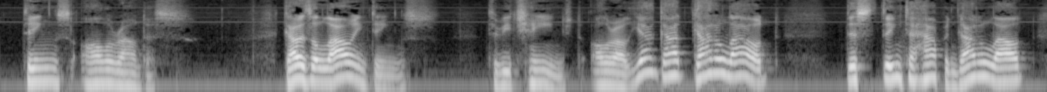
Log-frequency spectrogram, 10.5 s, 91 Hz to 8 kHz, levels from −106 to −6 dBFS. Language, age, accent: English, 50-69, American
